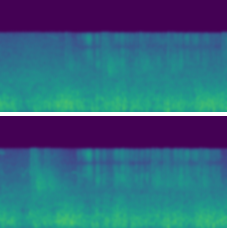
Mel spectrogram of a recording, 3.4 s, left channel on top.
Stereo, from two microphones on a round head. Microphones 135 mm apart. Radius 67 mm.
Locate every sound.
1.2 s writing: 20° right (ahead or behind)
